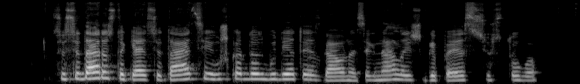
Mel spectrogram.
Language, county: Lithuanian, Vilnius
